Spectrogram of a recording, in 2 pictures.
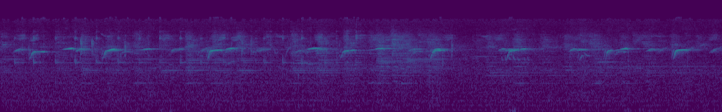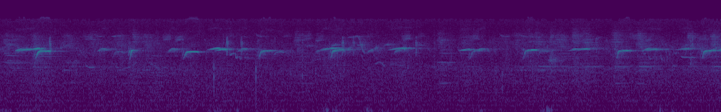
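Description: Faint bird chirps: short high calls repeated about twice a second over near silence.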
